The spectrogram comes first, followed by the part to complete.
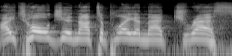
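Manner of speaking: very high-pitched shout. Retelling how Diane yells out the window at Amanda: imitating Diane yelling out a window. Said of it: "Diane yells out the window".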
